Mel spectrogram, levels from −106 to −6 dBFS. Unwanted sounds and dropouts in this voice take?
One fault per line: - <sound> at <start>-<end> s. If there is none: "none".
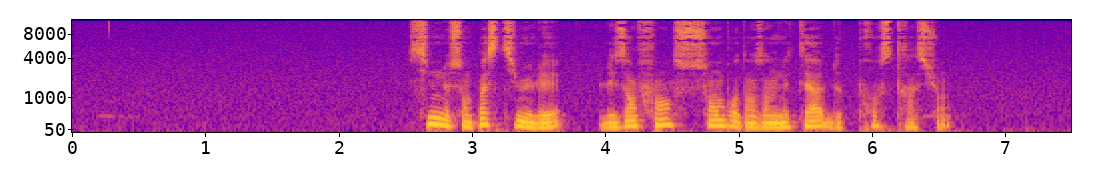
none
